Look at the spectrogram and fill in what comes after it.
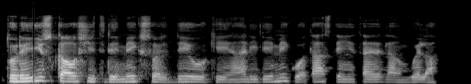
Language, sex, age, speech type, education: Nigerian Pidgin, male, 30-45, spontaneous, tertiary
